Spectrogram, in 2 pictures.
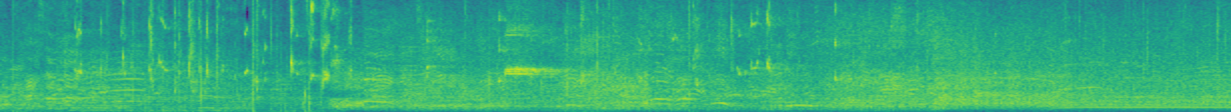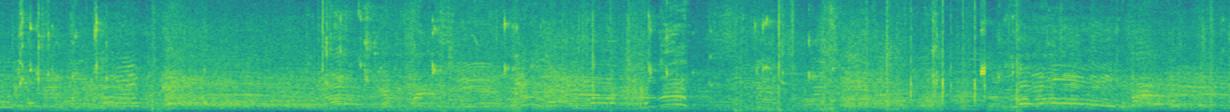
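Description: A basketball being dribbled on a hardwood gym court, under the steady hubbub of a packed crowd's voices and shouts.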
